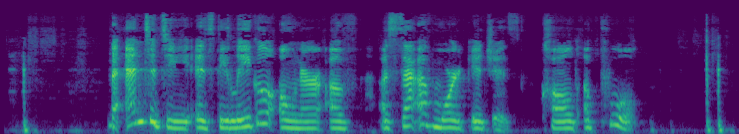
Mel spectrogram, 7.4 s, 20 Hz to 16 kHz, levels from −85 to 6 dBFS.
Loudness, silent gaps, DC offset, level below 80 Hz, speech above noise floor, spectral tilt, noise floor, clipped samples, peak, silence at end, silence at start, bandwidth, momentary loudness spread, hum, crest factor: -17 LUFS; none; under 0.1%; -58 dBFS; 43 dB; -4 dB/octave; -61 dBFS; under 0.1%; -2 dBFS; 0.15 s; 0.2 s; 11.5 kHz; 17 LU; none; 18 dB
